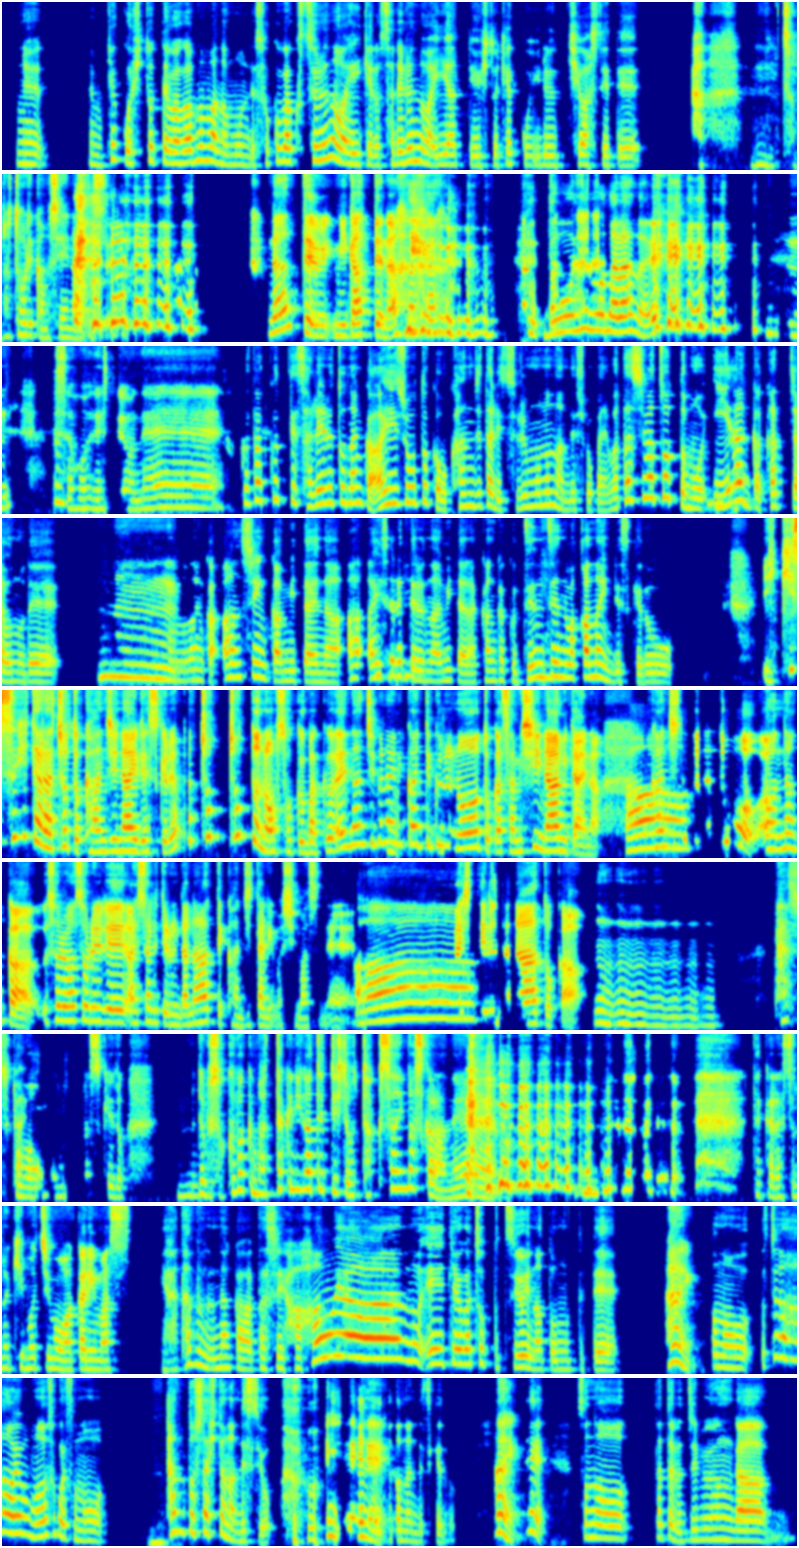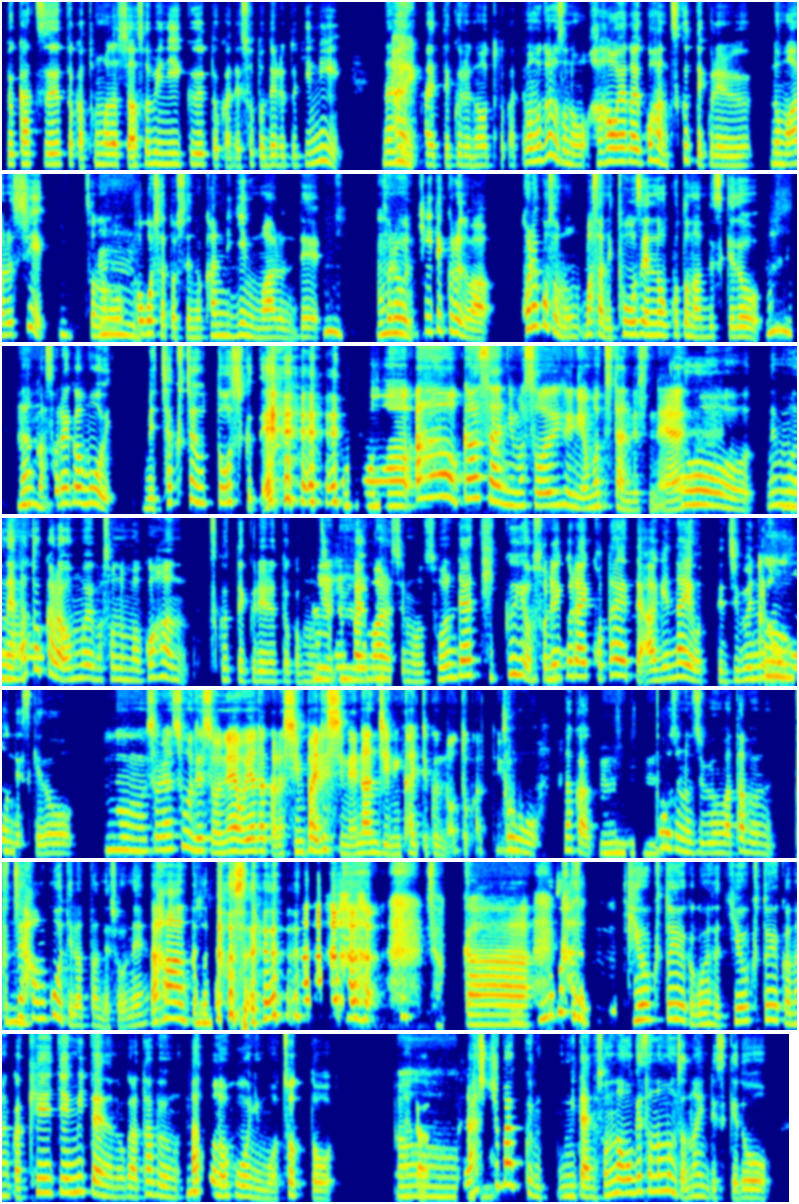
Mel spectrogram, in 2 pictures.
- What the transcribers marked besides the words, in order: laugh; giggle; laugh; giggle; laugh; laugh; giggle; chuckle; other background noise; laugh; laughing while speaking: "なってましたね"; laugh
- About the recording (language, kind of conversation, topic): Japanese, unstructured, 恋人に束縛されるのは嫌ですか？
